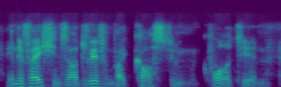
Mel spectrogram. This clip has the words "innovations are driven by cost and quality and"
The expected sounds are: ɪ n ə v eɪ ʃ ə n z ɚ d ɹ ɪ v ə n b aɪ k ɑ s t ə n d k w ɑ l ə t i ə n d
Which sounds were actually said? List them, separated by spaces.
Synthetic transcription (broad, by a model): ɪ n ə v eɪ ʃ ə n z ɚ d ɹ ɪ v ə n b aɪ k ɑ s t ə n k w ɑ l ə t i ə n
